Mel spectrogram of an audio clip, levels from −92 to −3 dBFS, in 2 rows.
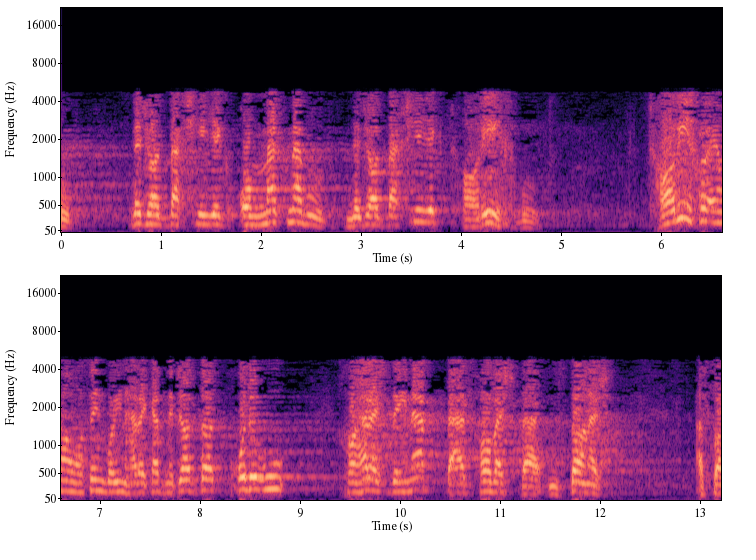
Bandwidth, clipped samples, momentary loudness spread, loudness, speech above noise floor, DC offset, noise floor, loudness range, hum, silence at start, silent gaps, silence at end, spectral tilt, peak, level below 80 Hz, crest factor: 5 kHz; under 0.1%; 13 LU; -21 LUFS; 31 dB; under 0.1%; -51 dBFS; 3 LU; none; 0 s; none; 0 s; -3.5 dB/octave; -6 dBFS; -58 dBFS; 14 dB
